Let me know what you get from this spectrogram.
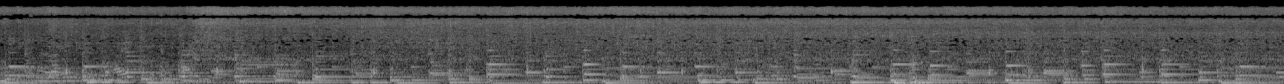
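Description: Chicken pieces sizzling in oil in a wok, a steady frying hiss, with background music playing over it.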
